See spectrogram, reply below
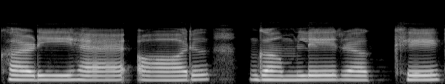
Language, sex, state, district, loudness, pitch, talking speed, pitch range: Hindi, female, Madhya Pradesh, Bhopal, -16 LUFS, 210 Hz, 65 wpm, 205-215 Hz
